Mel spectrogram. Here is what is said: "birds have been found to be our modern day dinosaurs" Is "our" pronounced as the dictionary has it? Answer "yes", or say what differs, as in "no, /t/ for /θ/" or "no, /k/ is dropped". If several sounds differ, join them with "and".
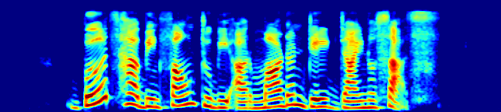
yes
